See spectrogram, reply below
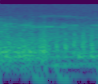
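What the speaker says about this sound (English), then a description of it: "helicopters" Helicopter from a guru's luxury fleet, a rhythmic rotor thumping over a low engine drone, moderately loud and steady for a brief moment.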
